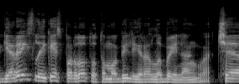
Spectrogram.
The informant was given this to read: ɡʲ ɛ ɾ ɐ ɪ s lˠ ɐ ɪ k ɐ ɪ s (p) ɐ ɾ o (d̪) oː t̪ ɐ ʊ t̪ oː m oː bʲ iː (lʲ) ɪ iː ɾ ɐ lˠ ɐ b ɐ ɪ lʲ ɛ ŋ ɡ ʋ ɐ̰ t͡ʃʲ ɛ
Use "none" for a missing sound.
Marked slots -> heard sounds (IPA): p, d̪, lʲ

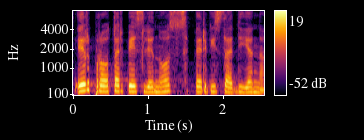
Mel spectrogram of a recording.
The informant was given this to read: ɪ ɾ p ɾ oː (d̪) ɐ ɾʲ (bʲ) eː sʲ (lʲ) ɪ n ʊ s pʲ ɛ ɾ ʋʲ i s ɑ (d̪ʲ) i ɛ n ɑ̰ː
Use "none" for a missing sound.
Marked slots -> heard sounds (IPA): t̪, pʲ, lʲ, d̪ʲ

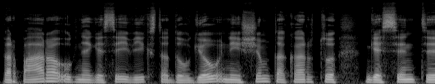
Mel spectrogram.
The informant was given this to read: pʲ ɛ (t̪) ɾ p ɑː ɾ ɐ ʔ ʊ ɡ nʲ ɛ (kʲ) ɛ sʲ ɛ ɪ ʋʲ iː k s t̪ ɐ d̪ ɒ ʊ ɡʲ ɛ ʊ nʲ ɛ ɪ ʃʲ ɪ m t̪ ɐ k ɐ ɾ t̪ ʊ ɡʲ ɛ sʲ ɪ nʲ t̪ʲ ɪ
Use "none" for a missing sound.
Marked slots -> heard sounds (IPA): none, ɡʲ

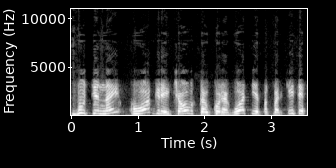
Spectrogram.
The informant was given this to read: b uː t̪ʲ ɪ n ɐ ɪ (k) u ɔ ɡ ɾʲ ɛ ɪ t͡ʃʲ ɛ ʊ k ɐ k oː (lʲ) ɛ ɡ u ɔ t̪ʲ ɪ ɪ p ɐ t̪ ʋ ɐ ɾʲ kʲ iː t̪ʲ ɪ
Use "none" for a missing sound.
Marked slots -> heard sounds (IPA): k, ɾʲ

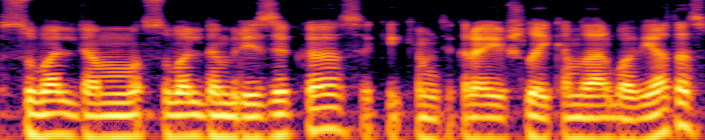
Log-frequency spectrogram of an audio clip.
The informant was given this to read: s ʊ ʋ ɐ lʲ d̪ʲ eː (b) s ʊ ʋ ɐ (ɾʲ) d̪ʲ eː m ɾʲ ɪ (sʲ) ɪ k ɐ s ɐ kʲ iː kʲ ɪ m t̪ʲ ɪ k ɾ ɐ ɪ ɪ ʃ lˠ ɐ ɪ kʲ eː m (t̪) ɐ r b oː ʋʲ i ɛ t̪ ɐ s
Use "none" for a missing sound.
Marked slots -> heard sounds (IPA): m, lʲ, zʲ, d̪

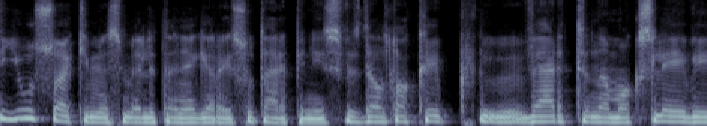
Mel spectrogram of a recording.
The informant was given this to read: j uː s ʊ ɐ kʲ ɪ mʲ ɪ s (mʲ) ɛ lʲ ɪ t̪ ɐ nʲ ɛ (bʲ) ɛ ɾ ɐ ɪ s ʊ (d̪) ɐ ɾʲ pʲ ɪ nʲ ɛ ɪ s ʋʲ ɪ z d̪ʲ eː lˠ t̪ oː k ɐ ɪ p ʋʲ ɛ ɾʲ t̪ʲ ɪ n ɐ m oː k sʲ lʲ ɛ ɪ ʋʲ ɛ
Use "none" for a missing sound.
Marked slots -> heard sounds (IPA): mʲ, ɡʲ, t̪

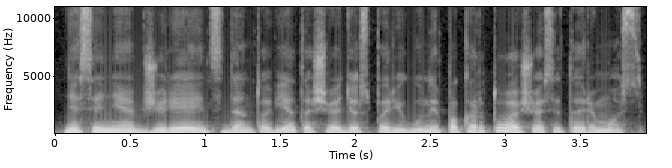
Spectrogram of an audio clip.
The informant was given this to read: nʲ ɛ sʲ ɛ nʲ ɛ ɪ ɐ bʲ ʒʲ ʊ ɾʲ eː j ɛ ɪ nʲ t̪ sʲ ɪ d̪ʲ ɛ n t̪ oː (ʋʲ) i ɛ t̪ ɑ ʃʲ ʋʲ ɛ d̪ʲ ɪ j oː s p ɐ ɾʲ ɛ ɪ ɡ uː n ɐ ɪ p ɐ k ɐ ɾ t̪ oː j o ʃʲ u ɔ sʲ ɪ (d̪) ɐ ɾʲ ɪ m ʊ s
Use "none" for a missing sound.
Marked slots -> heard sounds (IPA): ʋʲ, t̪

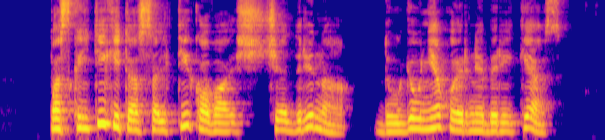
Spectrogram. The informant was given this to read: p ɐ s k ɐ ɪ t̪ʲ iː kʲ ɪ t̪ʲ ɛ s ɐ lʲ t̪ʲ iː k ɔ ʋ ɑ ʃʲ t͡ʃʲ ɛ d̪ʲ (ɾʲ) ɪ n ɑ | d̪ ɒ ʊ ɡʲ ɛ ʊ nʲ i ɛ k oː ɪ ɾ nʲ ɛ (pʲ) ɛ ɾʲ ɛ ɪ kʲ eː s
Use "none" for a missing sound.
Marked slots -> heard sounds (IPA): ɾʲ, bʲ

